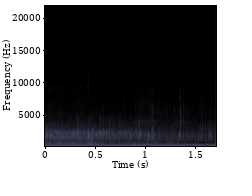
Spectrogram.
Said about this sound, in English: Give the Lord a clap, a shout, and praise in this house.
